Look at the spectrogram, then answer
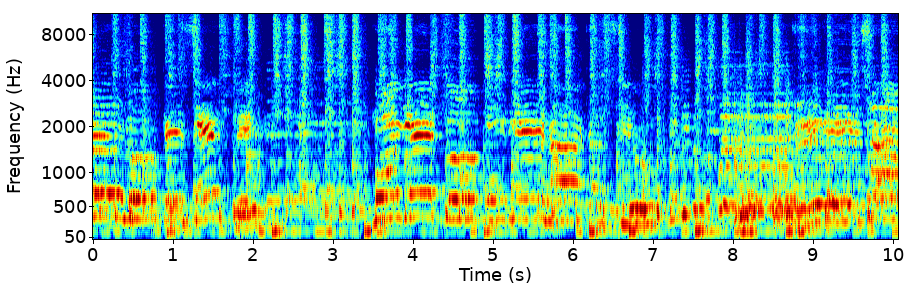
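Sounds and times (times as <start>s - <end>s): button accordion melody: 0.0s - 10.0s
hand drumming: 0.0s - 10.0s.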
